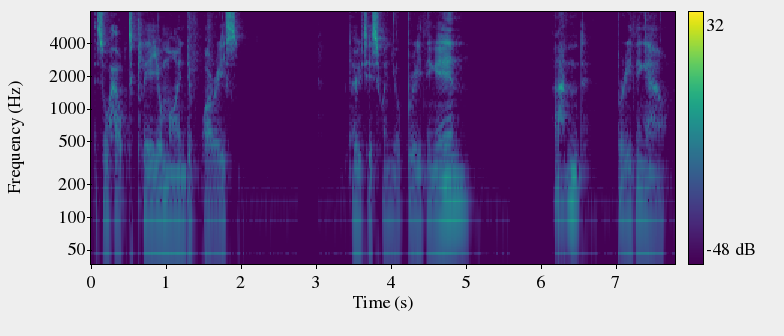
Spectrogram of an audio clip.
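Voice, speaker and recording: A man leading a guided compassion meditation as a teacher, speaking in a gentle, soothing, unhurried way with pauses. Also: deep voice, fairly even intonation, a little hiss or hum.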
